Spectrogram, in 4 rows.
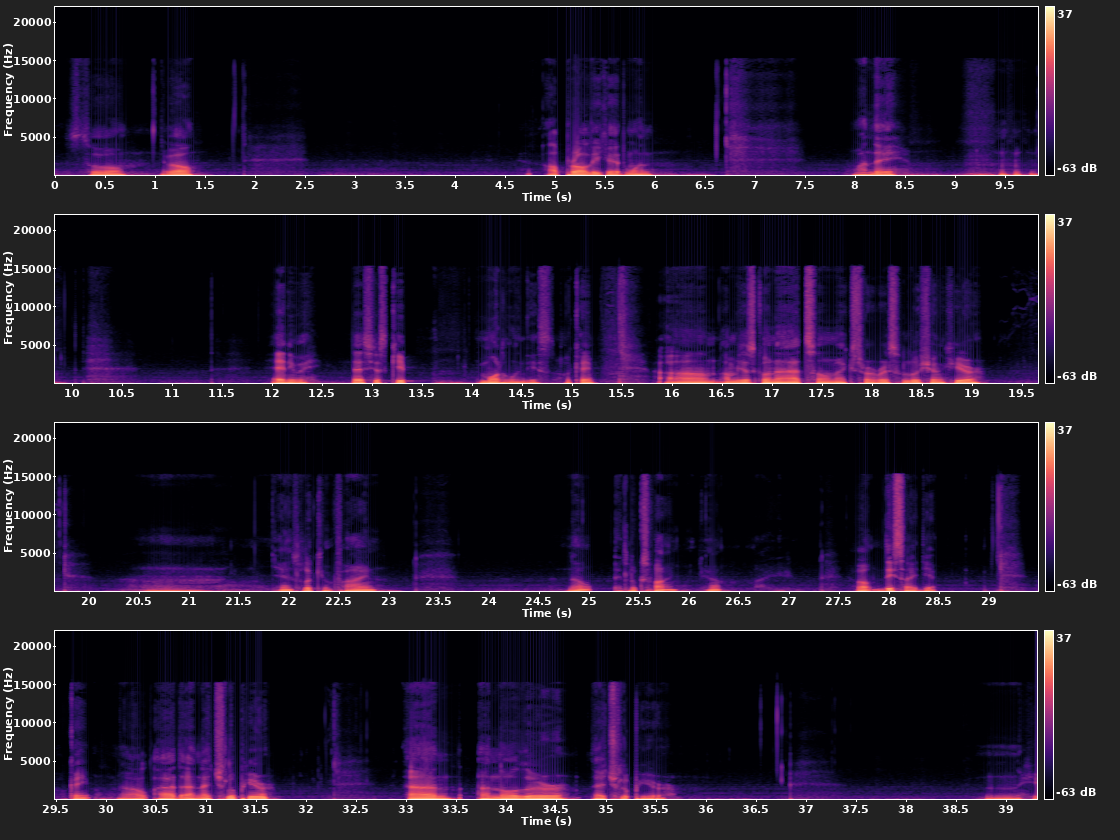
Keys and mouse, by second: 0.2 g, 2.9-5.0 drag, 3.3-5.2 right drag, 4.3 g, 4.8 middle click, 6.8-9.1 drag, 7.1-10.2 middle drag, 7.1-9.4 right drag, 11.0 Tab, 12.8-22.4 middle drag, 22.6-28.0 middle drag, 28.0 Tab, 28.8 middle click, 29.7 ctrl+r, 31.9-33.9 drag, 32.7 Tab, 33.9 Tab, 33.9 middle click, 34.8-36.4 middle drag, 35.5 ctrl+r, 39.2-39.3 drag.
